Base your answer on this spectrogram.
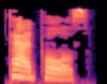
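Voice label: "tadpoles", British English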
